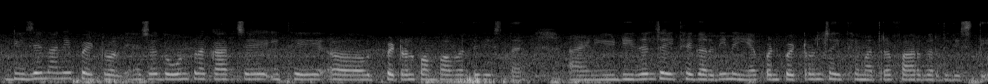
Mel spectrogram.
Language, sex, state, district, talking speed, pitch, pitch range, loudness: Marathi, female, Maharashtra, Chandrapur, 150 wpm, 235 Hz, 220-245 Hz, -30 LUFS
